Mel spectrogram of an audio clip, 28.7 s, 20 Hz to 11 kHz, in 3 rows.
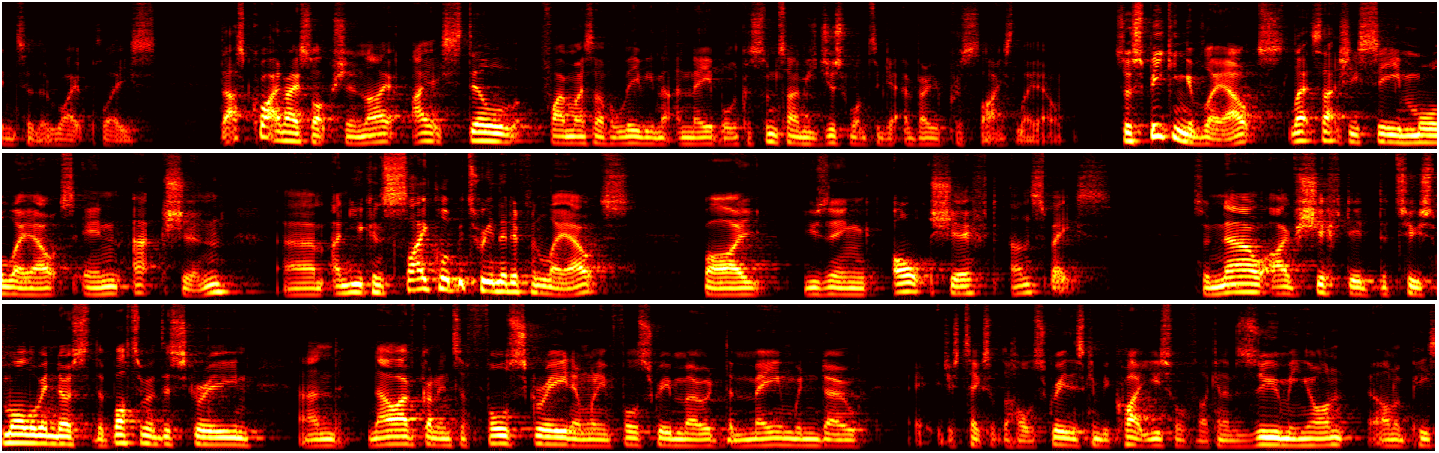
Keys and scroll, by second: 16.7 alt+shift+space, 20.3 alt+shift+space.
